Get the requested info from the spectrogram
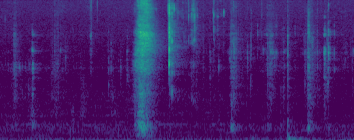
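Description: Close-up chewing of a fried, dough-crusted beef taco empanada: soft wet mouth sounds and small clicks, with one louder noise a little before the middle.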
